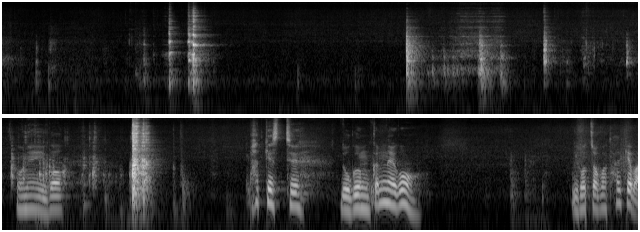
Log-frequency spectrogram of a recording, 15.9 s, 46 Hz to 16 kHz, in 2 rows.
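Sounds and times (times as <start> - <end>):
wide ceramic plates clattering on a counter: 5.1 - 7.0, 7.8 - 10.0
ceramic plates scraping on a counter: 5.1 - 10.3
speech: 8.1 - 8.9, 11.2 - 13.2, 15.1 - 15.8.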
